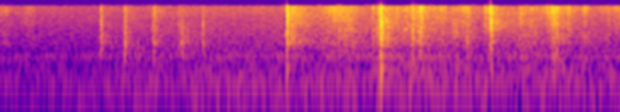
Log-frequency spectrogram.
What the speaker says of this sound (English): give that one more shuffle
